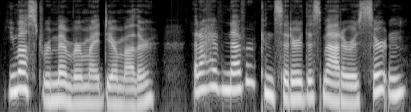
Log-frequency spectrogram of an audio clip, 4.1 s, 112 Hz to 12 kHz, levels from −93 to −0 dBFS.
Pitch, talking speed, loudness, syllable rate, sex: 220 Hz, 220 wpm, -17 LUFS, 6.5 syllables/s, female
